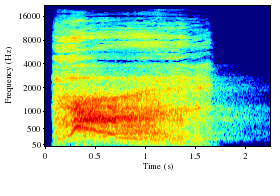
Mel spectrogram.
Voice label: Ability Throw, Barks; Warframe; Corpus Lich; Persona D

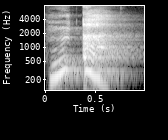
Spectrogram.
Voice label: Mount Female, Battle Barks; Envoy

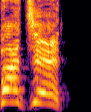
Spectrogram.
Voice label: Surprised Male, Battle Barks; en; Modular Corpus

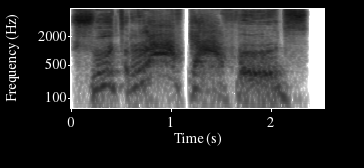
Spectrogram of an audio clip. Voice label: Cover Me Eximus Grineer Male; Battle Barks

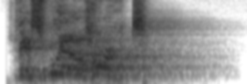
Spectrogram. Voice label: Tactical, Battle Barks

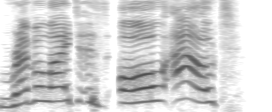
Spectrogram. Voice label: Crew Need Revolite, female; Warframe; Railjack; Cephalon Suda

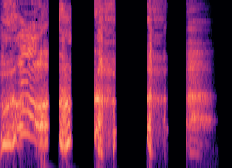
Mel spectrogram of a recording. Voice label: Death, Female; Warframe; Railjack; Steel Meridian

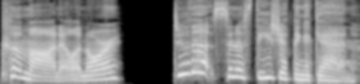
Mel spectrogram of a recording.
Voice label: Idle Barks, en; Aoi

